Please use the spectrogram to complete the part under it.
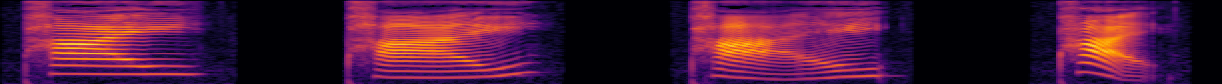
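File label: pāi pái pǎi pài, Mandarin Chinese; pinyin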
